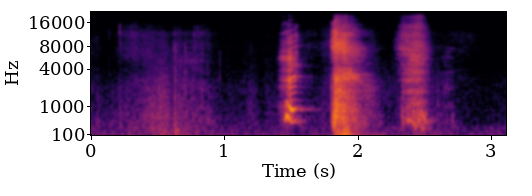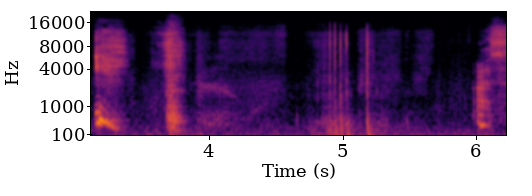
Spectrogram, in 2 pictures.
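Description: A run of sharp, explosive bursts with quick intakes of breath between them, a series of sneezes in a quiet room.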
